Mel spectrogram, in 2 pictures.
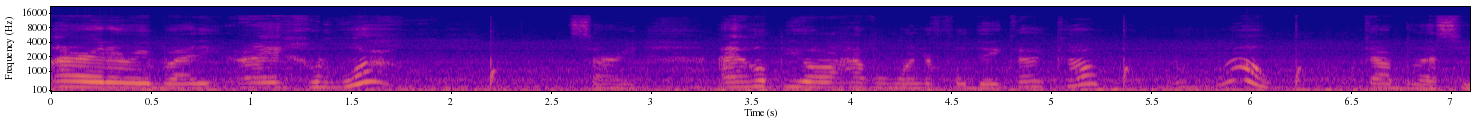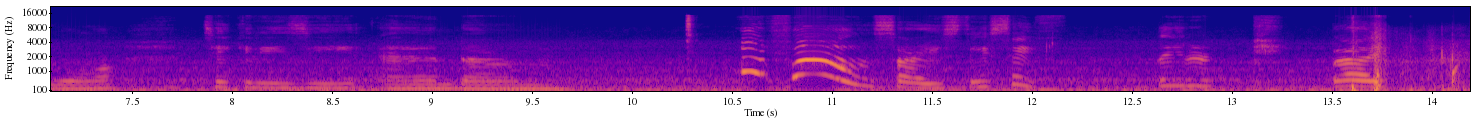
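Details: Vocal tics in an adult woman with Tourette syndrome, recorded during a real tic attack while running errands that she could not stop; she reports trouble speaking and says it was time for her medication.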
